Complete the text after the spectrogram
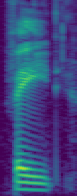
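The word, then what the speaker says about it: Feid: How you say it? Fade? – Fade. – It's F-E-I-D. Fade.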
